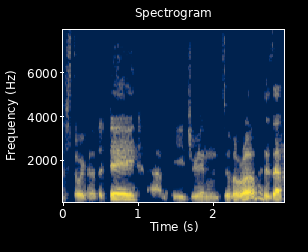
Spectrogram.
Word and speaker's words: Devereux: Okay, Devereaux is the, I guess, very American way. Yes. beautiful. We'll go the American way, Devereux.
